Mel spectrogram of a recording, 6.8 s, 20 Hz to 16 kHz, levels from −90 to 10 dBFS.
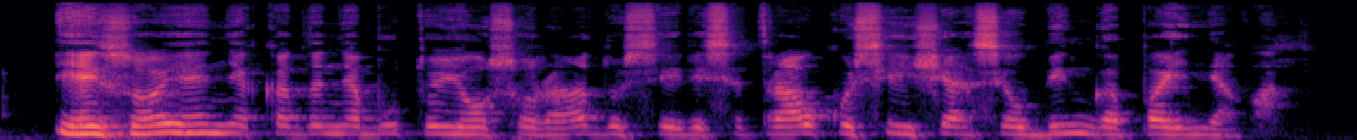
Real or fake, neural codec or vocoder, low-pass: real; none; 14.4 kHz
